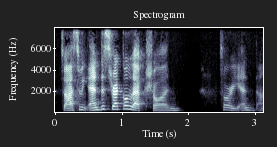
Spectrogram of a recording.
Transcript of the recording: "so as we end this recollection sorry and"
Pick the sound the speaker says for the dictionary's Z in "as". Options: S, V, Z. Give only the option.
S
